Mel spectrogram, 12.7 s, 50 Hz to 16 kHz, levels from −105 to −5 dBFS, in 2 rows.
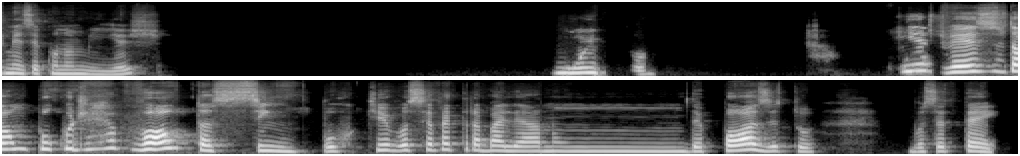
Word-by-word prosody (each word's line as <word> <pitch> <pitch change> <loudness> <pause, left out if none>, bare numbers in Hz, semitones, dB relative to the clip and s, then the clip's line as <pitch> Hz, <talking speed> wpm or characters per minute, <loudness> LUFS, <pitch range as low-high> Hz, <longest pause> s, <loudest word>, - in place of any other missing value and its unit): minhas 210 -2 -4
economias. 185 -2 -8 2.4
Muito. 225 -7 -1 1.5
E 300 +2 0
às 330 - -2
vezes 280 +3 +3
dá 305 -1 +7
um 320 +1 -1
pouco 315 +1 -1
de 285 - -5
revolta, 320 -3 +5
sim, 235 -5 -3
porque 210 +5 -5
você 255 +2 -2
vai 290 +1 -2
trabalhar 235 -6 -2
num 210 -1 -6
depósito, 220 -1 +2 0.6
você 190 +2 -7
tem 210 -3 -3
225 Hz, 95 wpm, -22 LUFS, 205-285 Hz, 2.4 s, dá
